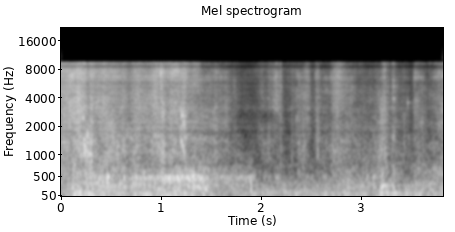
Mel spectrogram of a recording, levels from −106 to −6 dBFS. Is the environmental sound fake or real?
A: fake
